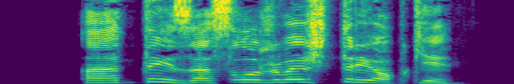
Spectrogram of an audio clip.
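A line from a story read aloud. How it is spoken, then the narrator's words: Snapping retort. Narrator (Russian): огрызнулся Хумэнзы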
